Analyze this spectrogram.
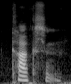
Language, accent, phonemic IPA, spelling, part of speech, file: English, US, /ˈkɑk.s(ə)n/, coxswain, noun / verb, En-us-coxswain.ogg
- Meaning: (noun) 1. In a ship's boat, the helmsman given charge of the boat's crew 2. The member of a crew who steers the shell and coordinates the power and rhythm of the rowers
